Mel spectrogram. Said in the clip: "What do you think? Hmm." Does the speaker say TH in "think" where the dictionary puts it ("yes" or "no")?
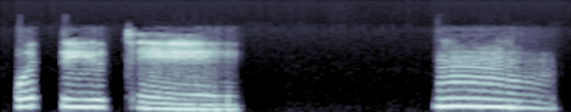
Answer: no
